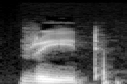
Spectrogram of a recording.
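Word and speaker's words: read: Book will Rakesh have रीड। रेड आएगा यहाँ पे, रीड, रेड, रेड, तो रेड स्पेलिंग सेम रहेगी लेकिन हम प्रोनाउंस क्या करेंगे, रेड, बिकॉज वर्ब की थर्ड फॉर्म का यूज हम कर रहे हैं।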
